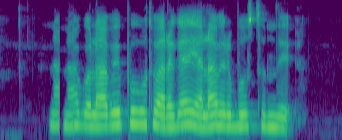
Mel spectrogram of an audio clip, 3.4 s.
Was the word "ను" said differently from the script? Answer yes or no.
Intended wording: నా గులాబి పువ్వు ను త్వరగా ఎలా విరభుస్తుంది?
yes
